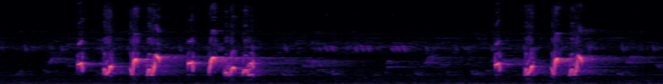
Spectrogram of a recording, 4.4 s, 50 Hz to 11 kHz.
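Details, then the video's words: Nok dok taeng delivering a 'phleng boen' song meant for young birds to learn. Quick series of loud whistled notes swooping up and down, then a short pause and a second shorter phrase of three notes. "เสียงนกดอกแตงEp.5 Birds sounds เพลงเบิ้ล เปิดให้ลูกนก-ลูกเสอร้องตาม"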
